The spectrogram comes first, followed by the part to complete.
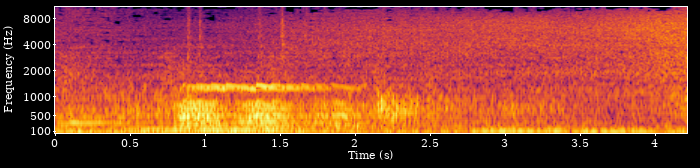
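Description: Quiet breakdown in a minimal techno DJ mix: a low bass drone with a pitched, wavering sound that swells in about a second in and fades out around the two-second mark.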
